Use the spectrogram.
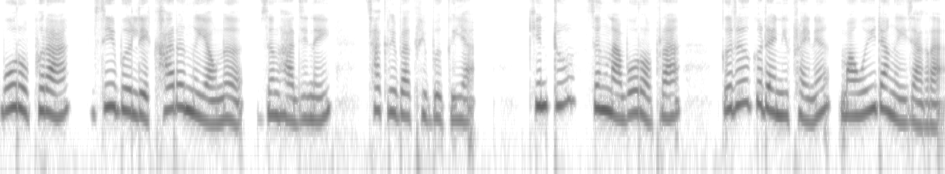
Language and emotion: Bodo, neutral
